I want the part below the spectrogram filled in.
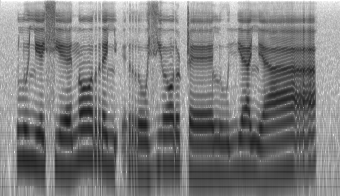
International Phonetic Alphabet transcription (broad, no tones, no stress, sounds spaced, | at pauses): l u lʲ ɛ sʲ ɛː n ɔː r ɛ lʲ ɛ̰ r o zʲ ɔː ɾ o ʈ ɛː l u nʲ aː lʲ aː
